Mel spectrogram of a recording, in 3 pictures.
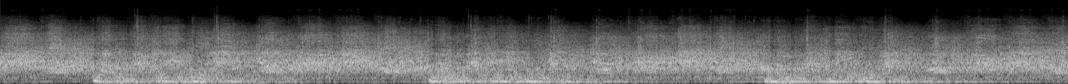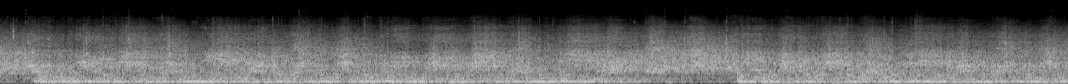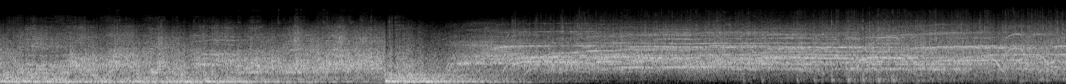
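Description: A large stand-cheer section chanting and shouting in unison over a loud backing track, with a steady low hum in the music that breaks off and returns every few seconds. About 26 seconds in, the low end drops away and thinner, high melodic music comes in.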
